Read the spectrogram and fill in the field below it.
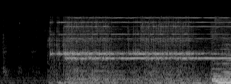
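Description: After a brief quiet moment, a telephone bell starts ringing, a loud, bright metallic trill that holds steady for about two seconds, with a low thump near the end. No one speaks.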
